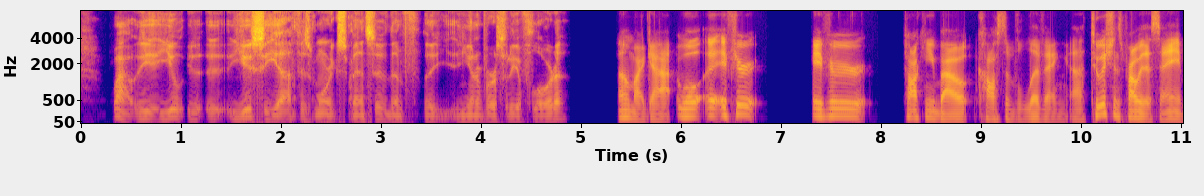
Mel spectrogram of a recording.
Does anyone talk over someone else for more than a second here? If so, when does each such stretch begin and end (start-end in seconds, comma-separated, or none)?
none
